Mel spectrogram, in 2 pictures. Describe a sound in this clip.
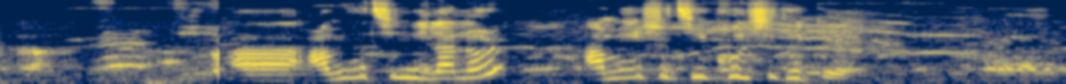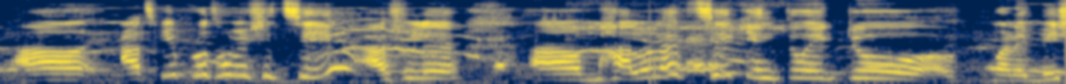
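A young woman speaks with animation into a microphone close by.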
